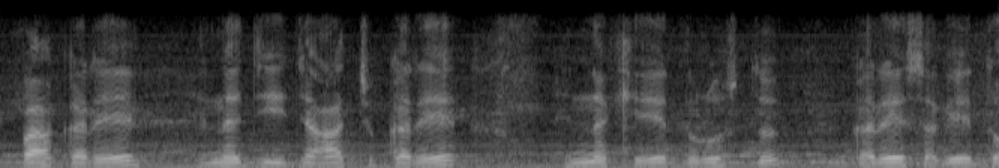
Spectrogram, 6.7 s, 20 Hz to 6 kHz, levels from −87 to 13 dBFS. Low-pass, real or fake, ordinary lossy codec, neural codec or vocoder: 5.4 kHz; real; none; none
